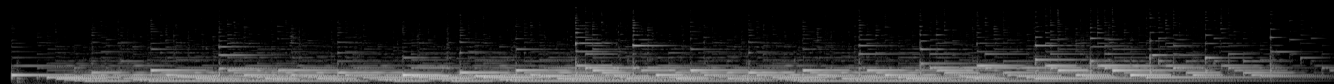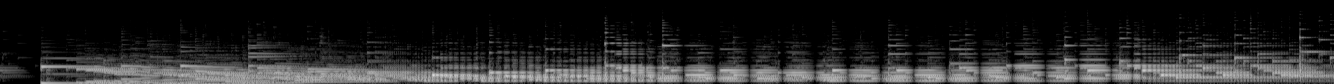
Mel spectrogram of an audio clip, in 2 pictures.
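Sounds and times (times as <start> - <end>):
harp: 0.1 - 26.6.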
